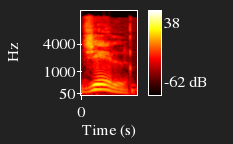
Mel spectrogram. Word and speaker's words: Jill: Vous prononcez pas bien, c'est Jill.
